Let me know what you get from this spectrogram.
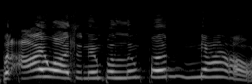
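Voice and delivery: high, loud bratty demand; Veruca Salt. Acted. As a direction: whine it like a demanding brat. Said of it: "Willy Wonka with Veruca Salt".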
